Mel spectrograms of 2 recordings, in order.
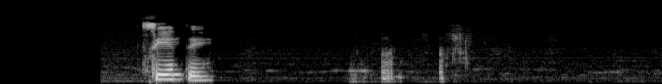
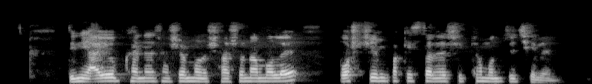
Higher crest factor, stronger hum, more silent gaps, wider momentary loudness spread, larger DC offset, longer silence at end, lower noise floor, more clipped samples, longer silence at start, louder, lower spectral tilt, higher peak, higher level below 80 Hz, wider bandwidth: first, 22 dB vs 16 dB; neither; neither; first, 27 LU vs 9 LU; neither; first, 2.2 s vs 0.35 s; first, -56 dBFS vs -46 dBFS; neither; first, 1.4 s vs 0.7 s; about the same, -16 LUFS vs -17 LUFS; second, -3 dB/octave vs -5.5 dB/octave; about the same, 0 dBFS vs -2 dBFS; second, -66 dBFS vs -58 dBFS; first, 9.6 kHz vs 7.8 kHz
